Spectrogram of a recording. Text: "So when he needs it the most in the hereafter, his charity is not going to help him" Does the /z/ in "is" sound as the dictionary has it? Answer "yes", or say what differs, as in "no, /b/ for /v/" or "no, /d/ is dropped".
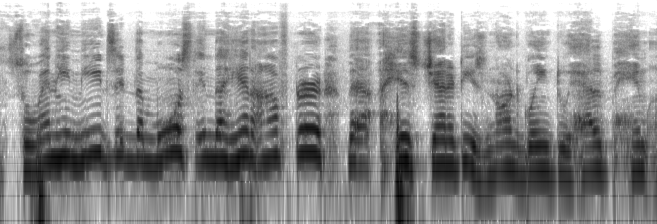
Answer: yes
